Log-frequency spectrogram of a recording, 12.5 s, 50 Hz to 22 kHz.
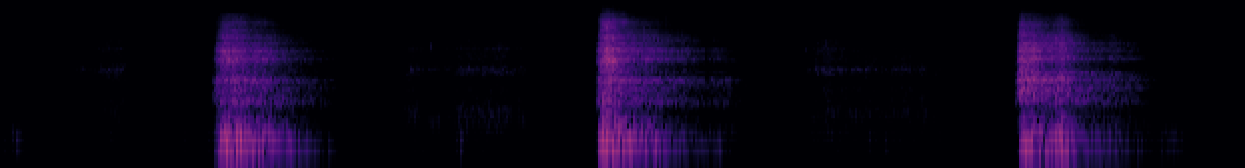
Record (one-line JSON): {"exhalation_length": "12.5 s", "exhalation_amplitude": 5666, "exhalation_signal_mean_std_ratio": 0.32, "survey_phase": "beta (2021-08-13 to 2022-03-07)", "age": "18-44", "gender": "Male", "wearing_mask": "No", "symptom_none": true, "smoker_status": "Ex-smoker", "respiratory_condition_asthma": false, "respiratory_condition_other": false, "recruitment_source": "REACT", "submission_delay": "2 days", "covid_test_result": "Negative", "covid_test_method": "RT-qPCR", "influenza_a_test_result": "Negative", "influenza_b_test_result": "Negative"}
